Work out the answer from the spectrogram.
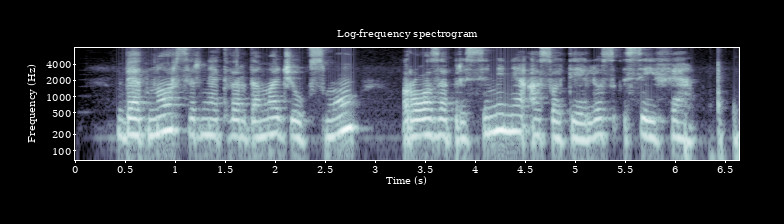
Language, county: Lithuanian, Utena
